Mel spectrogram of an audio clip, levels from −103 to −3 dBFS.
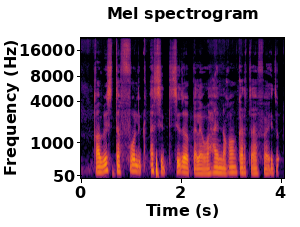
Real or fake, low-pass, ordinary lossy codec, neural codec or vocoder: real; none; none; none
